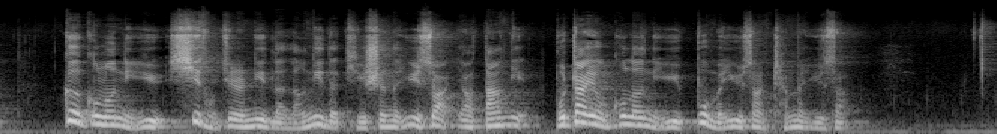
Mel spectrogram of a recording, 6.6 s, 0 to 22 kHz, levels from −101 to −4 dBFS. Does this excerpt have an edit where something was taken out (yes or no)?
yes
